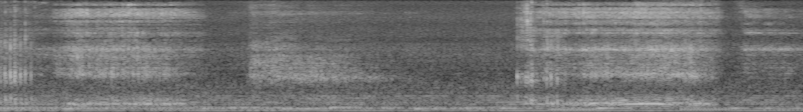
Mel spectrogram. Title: Tim the toucan snoring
